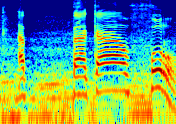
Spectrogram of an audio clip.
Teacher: tidak seperti huruf sin, tapi sedikit maju ke depan lidahnya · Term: huruf sa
